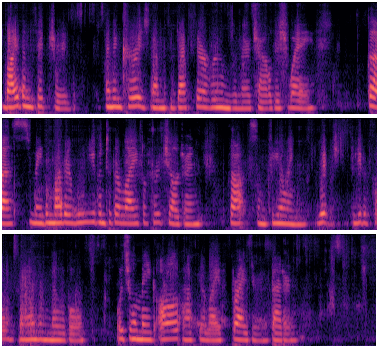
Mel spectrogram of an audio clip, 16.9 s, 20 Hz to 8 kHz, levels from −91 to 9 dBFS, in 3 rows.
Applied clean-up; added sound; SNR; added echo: neural separator model SepFormer DNS4.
